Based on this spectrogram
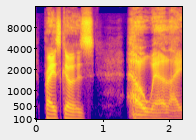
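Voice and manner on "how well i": campy, deep put-on voice, lower. Retelling a talk-show reply in a Vincent Price voice. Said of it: "I can't do his voice".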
